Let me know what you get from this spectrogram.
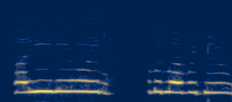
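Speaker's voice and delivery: very high, loud put-on female voice. Speaker jokes about a series where they play the woman; put-on woman's voice. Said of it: "I play the woman".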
